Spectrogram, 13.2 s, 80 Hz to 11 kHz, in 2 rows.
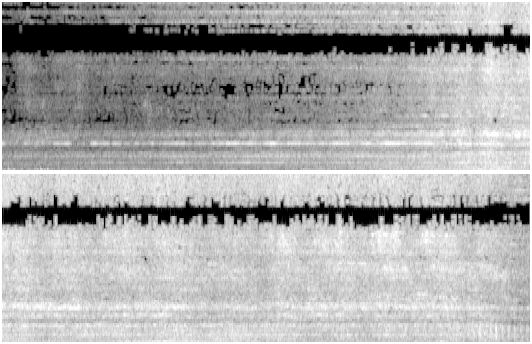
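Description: Two coupled Class 444 Desiro electric multiple units passing at speed. The sound of the wheels on the rails builds as the train approaches, with a thin, steady high whine in the first few seconds. It is loudest from about six seconds in as the carriages run past.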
